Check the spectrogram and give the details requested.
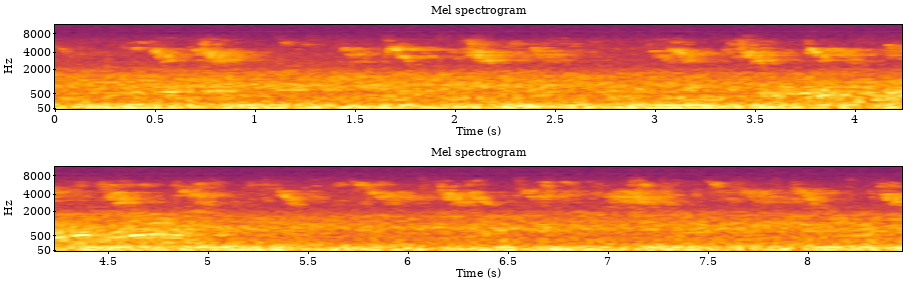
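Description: Songbirds chirping in short high notes repeated about three times a second, over a steady low rumble.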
